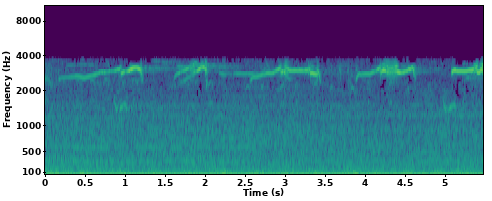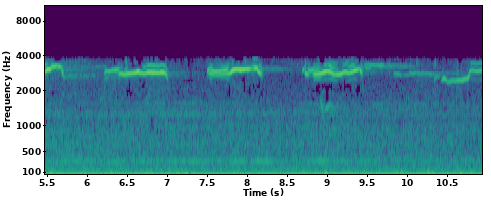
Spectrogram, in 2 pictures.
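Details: Eaglet of bald eagles on a camera-watched nest at Big Bear, 7 May 2018, squeeing while its mother eats a fish. A steady run of short, high, warbling squeals, about one per second, sits over a constant low rumble.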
